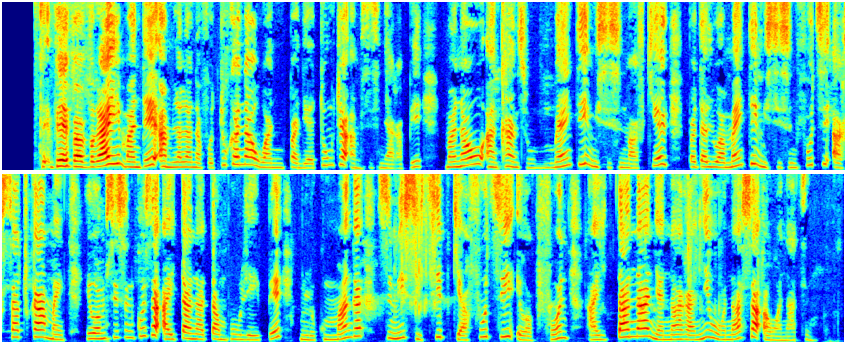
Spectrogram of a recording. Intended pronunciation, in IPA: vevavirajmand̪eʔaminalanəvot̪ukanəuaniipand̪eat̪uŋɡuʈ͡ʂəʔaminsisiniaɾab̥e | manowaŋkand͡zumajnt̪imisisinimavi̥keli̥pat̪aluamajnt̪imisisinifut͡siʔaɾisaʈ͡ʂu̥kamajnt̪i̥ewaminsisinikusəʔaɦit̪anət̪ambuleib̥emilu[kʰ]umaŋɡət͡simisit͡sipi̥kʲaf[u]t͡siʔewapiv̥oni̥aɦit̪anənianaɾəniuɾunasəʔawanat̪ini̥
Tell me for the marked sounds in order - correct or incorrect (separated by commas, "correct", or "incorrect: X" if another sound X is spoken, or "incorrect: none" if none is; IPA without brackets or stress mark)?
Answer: incorrect: k, correct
